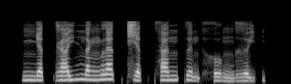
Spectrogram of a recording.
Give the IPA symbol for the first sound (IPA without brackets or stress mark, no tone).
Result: ɲ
